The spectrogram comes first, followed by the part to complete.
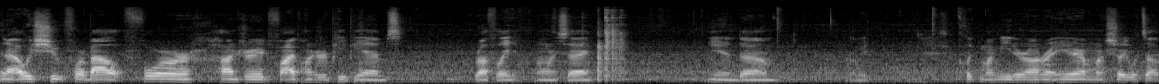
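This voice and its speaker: Amid noticeable background noise and audible room echo, a man speaks in a monotone, flat intonation at a moderate pace, with long, frequent pauses. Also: medium pitch for a man. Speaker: cannabis grower tutorial youtuber. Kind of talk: tutorial. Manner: many fillers and hesitations.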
